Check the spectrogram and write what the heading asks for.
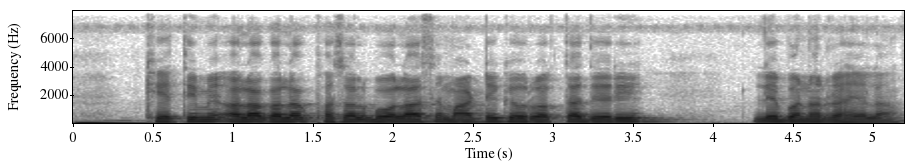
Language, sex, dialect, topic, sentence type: Bhojpuri, male, Western, agriculture, statement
